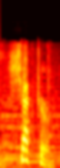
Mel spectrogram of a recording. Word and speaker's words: Schechter: Cliff Schechter is Schechter. I said it right.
